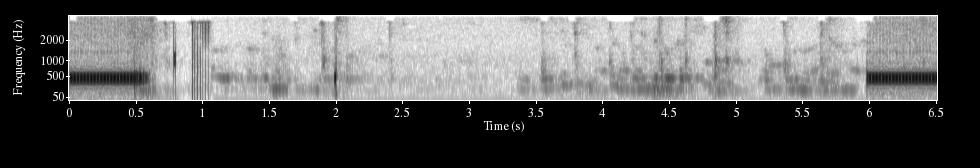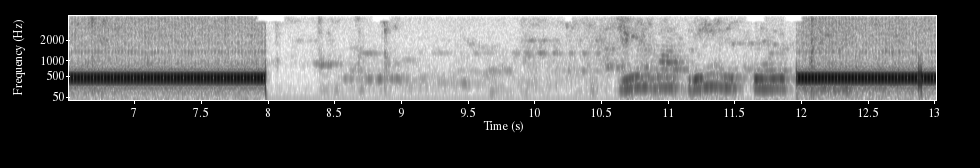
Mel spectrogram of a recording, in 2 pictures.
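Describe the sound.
A steady telephone tone plays while a call is transferred, a loud sustained hum in three separate stretches. Quieter talk and line noise fill the gaps between them.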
